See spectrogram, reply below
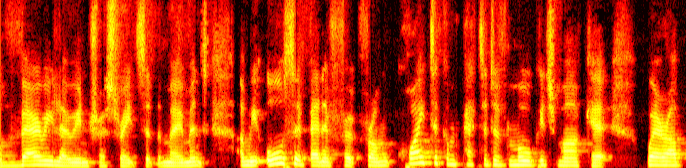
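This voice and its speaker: A middle-aged woman from Scotland with an English accent, telling a podcast host about her property investing in a lively, animated way. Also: lowish voice. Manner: lively, animated storytelling with laughs. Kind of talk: podcast interview.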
